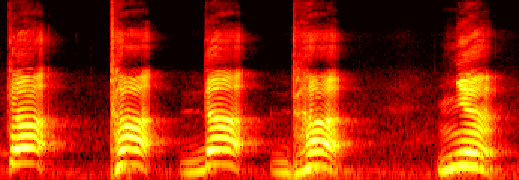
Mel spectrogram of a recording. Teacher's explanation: तो दांत को जिह्वा नहीं स्पर्श करती, दंत मूल को करती है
